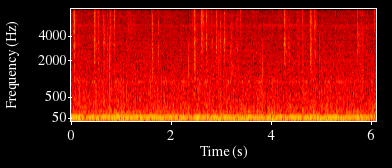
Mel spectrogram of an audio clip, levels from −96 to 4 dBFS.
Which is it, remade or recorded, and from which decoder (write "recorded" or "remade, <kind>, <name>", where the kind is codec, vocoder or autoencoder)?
remade, vocoder, Vocos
